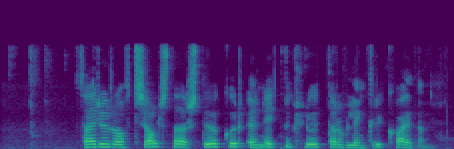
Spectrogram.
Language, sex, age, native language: Icelandic, female, 40-49, Icelandic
